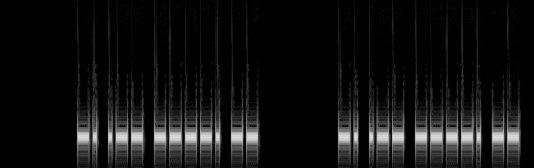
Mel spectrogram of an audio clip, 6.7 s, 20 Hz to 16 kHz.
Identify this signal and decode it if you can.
Morse code, heard as a keyed tone, about 25 wpm, 700 Hz. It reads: NW9M NW9M
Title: USA Call Signs - 4 Characters - Repeated 3x - 25wpm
